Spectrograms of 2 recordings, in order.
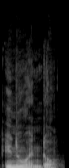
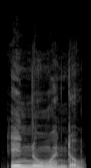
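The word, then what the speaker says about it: innuendo: or Community Day 20 today's word is inuendo inuendo four syllables inuendo inuendo is noun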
